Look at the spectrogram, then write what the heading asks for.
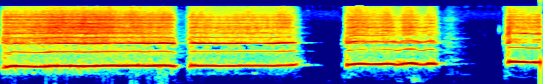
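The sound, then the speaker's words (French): Shrill whistling made by blowing into a snail shell: four loud, steady high-pitched blasts with a slight breathy edge, separated by short gaps of silence. “Je confirme que vous avez pris, ton, voilà, parce que comme c'est pas filmé, et vous avez pris une coquille d'escargot, vous avez soufflé dedans.”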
